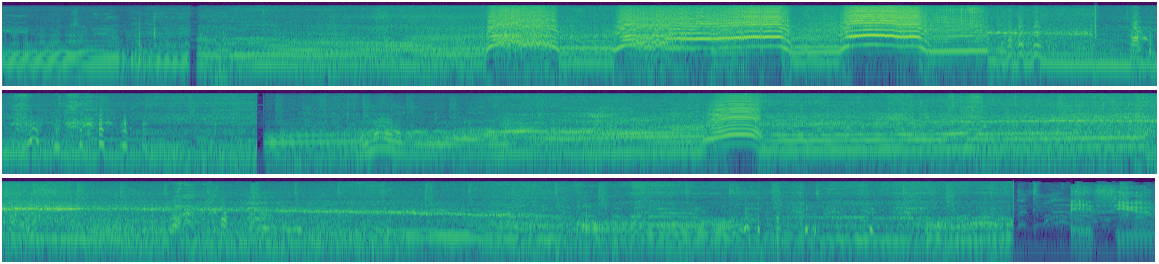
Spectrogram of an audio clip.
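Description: A motorcycle engine roars loudly and revs up and down at high speed.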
